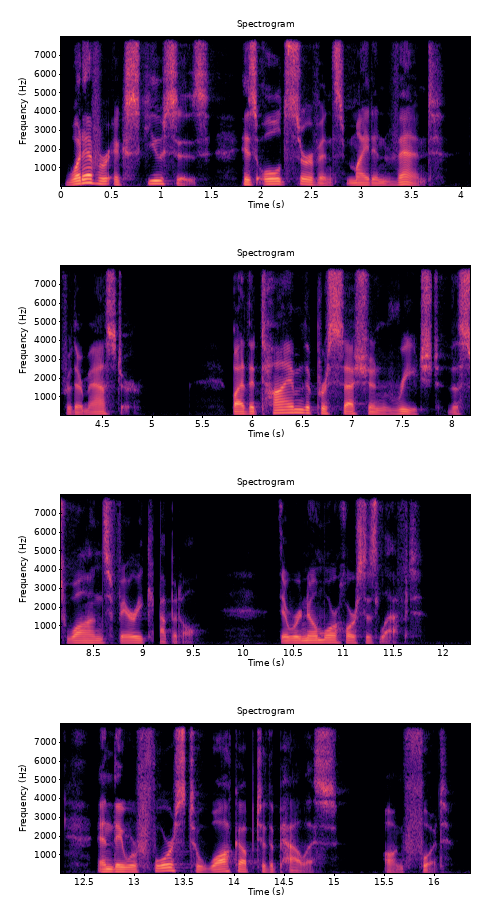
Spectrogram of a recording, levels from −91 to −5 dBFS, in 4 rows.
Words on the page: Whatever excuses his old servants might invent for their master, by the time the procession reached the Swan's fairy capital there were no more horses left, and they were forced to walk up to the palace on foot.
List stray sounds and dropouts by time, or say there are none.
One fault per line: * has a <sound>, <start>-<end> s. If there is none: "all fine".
* has a dropout, 9.1-9.2 s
